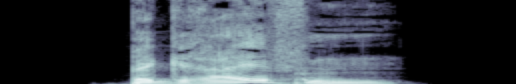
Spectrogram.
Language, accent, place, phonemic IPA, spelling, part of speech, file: German, Germany, Berlin, /bəˈɡʁaɪ̯fən/, begreifen, verb, De-begreifen.ogg
- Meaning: 1. to grasp fully; to comprehend; to conceive, to fathom 2. to understand intellectually 3. to consider (to be); to see (as)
